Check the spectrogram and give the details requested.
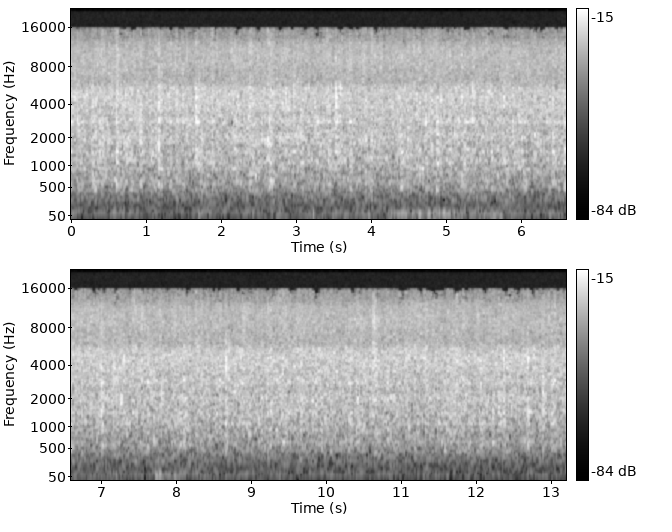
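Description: Steady rain from a hurricane, with many small drops ticking on a surface and a low rumble underneath.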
